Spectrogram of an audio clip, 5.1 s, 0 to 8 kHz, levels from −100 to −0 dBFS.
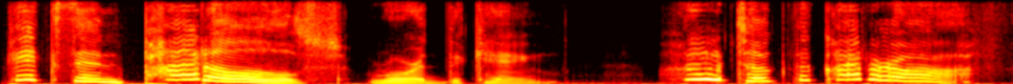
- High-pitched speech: Yes, very high, 295 Hz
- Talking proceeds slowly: Yes, slow, 130 wpm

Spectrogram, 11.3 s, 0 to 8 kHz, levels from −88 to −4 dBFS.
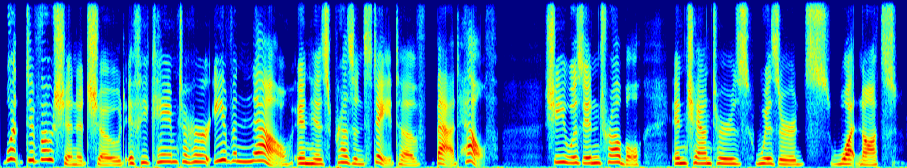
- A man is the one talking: No, female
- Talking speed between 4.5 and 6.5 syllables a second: No, 3.6 syllables/s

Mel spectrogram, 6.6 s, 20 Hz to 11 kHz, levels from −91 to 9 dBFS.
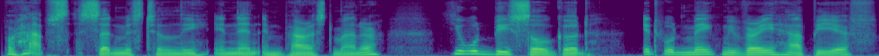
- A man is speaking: Yes, male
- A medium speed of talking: Yes, average, 175 wpm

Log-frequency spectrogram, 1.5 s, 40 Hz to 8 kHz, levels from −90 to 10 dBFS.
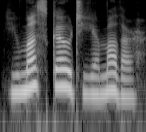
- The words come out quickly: Yes, fast, 245 wpm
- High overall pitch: Yes, high, 200 Hz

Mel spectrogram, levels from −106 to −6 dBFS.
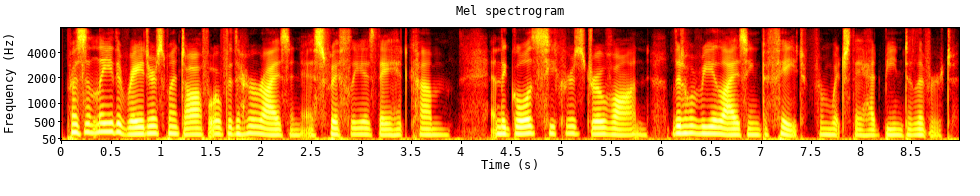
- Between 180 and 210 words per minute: Yes, average, 200 wpm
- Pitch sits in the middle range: Yes, medium, 165 Hz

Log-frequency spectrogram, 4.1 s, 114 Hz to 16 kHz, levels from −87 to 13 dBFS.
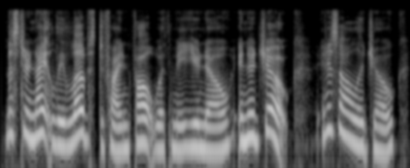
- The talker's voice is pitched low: No, high, 240 Hz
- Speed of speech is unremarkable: No, fast, 235 wpm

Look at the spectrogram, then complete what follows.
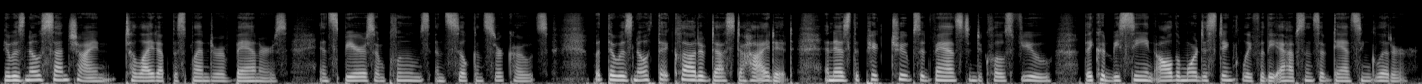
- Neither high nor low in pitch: Yes, medium, 180 Hz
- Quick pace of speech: Yes, fast, 220 wpm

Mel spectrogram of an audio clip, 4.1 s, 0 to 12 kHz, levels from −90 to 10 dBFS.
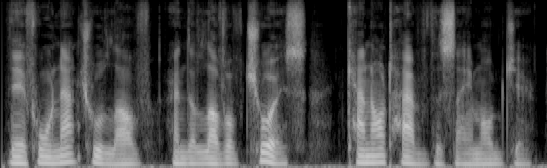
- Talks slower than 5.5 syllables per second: No, 5.8 syllables/s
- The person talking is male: Yes, male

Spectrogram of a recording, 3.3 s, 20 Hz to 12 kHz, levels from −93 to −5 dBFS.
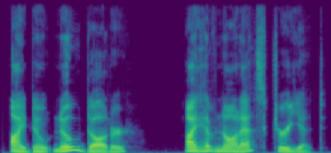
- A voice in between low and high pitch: Yes, medium, 165 Hz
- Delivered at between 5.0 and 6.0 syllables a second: No, 4.6 syllables/s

